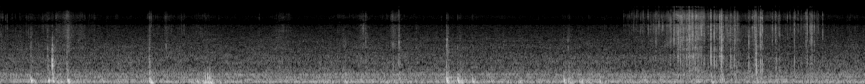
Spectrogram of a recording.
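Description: Hive handling over a steady low hum: a few sharp knocks in the first half, then a crinkling, scraping rustle for about a second and a half near the end as the hive is opened onto frames of bees.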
